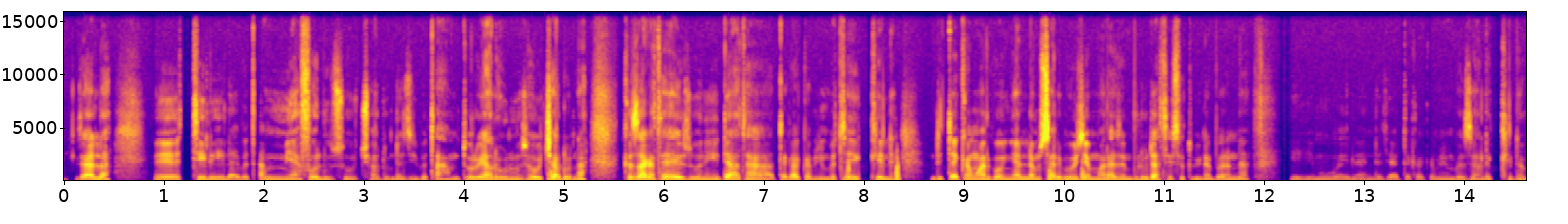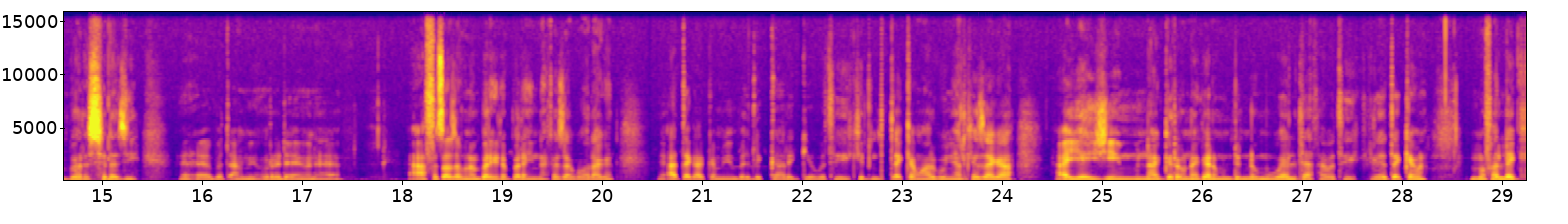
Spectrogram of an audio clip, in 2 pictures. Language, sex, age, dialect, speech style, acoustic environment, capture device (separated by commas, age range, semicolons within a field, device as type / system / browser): Amharic, male, 25-34, Ethiopia - Addis Ababa, relaxed, nature, mobile / Linux / Chrome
